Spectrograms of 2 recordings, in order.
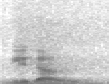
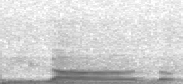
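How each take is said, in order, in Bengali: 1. মাঝের ব্যঞ্জনটি flapped r-এর মতো ধ্বনি। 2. মাঝের ব্যঞ্জনটি পরিষ্কার l ধ্বনি। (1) "তোমরা হয়তো এরকম বললে বিড়াল" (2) "ল লটা বিলাল"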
